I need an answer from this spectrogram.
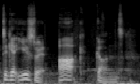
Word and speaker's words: Archgun: Archguns. The H is silent.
